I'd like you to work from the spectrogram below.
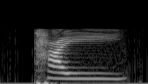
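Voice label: "tai6", Cantonese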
